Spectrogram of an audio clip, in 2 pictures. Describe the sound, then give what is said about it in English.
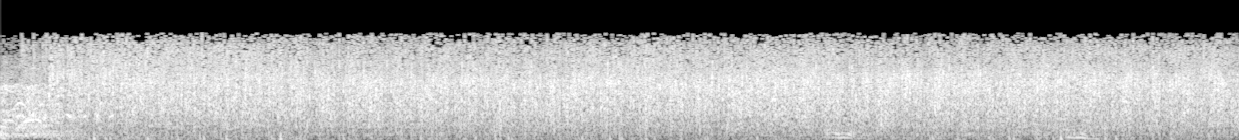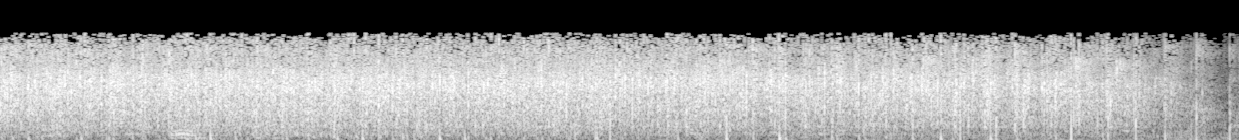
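Sustained audience applause for Frank on the radio programme My Word, a dense wash of many hands clapping at a steady, loud level for the whole stretch before tapering off at the very end. “But just in case I ever happen to oversleep again on this program, perhaps the listeners will now appreciate what goes on this side of the microphone during Frank's applause.”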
